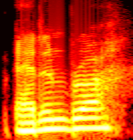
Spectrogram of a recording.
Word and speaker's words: Edinburgh: Edinburgh?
